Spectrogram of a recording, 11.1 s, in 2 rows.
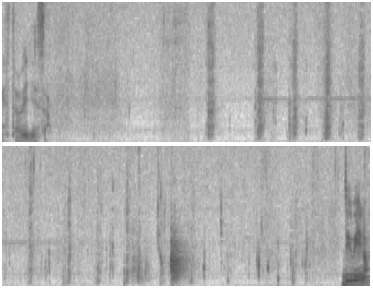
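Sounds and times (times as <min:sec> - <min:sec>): chewing crunchy salad: 0:02.5 - 0:10.7.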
